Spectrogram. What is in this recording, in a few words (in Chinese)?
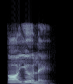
"tau3ieu2le0", 玉環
